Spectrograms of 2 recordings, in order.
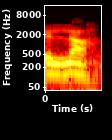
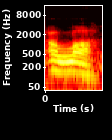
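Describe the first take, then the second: First: الله as "illah" with a thin, light L; thin out the L of الله after an i vowel. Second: الله with a thick, dark "Allah" L; heavy L. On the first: Teacher gives the rule after kasra, light L. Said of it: "إذا كانت القبل لفظ الجلالة كسرة". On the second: Teacher gives the rule after fatha or damma, heavy L. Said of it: "إذا كان قبل لفظ الجلالة فتحة". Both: Shown as a demonstration.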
